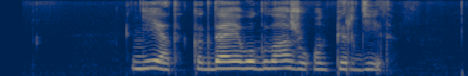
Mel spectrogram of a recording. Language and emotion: Russian, angry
